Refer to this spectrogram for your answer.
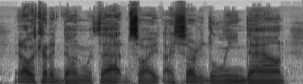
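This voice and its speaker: A man with an American accent speaks very fast, his fairly low voice dark and mellow in tone. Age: 50s. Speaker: physician and athlete. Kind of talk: interview.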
